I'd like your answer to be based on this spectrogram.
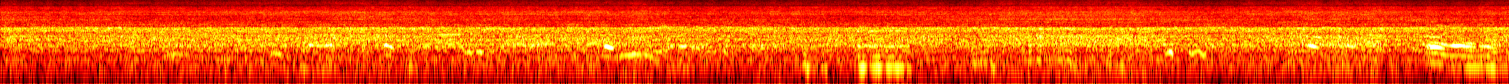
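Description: A hair dryer blows steadily on a wet watercolour paint layer, a constant loud airy whoosh throughout, with faint voices murmuring underneath.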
